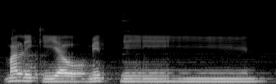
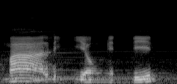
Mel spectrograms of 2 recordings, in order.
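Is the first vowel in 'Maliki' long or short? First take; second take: short; long. First: The first vowel of Maliki is short. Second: The first vowel of Maliki is long. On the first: It means king or sovereign. "kalau di sini dibaca pendek" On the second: It means owner of the Day of Judgment. "Yang masyhur dibaca"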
